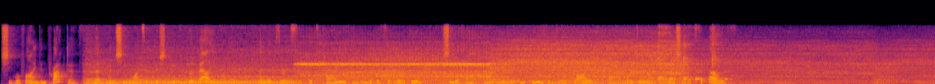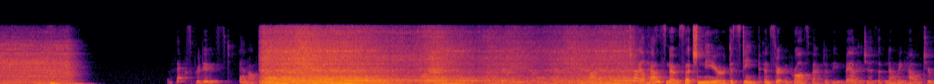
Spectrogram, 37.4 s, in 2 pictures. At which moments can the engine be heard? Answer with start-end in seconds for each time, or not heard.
1.6-20.1, 23.9-31.4.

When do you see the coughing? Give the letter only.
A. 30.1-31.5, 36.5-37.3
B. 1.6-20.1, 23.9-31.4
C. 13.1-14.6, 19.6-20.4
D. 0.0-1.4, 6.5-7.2
C.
